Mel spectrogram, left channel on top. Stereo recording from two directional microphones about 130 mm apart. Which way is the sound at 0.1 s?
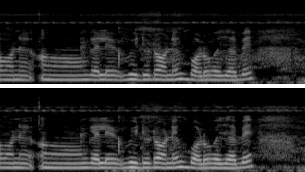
25° right (ahead or behind).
